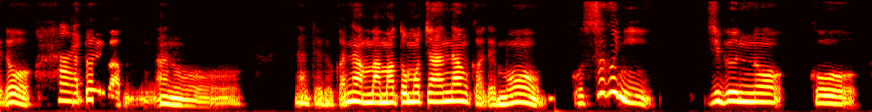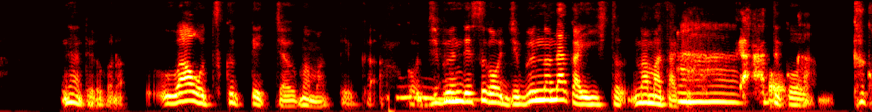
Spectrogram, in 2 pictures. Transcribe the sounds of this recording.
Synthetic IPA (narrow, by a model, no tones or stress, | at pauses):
ed̪o̞t̪at̪o̞e̞baano̞ | nãnt̪eḭno̰kanamamat̪o̞mo̞t͡ɕãnːãŋka̰d̪e̞mo̞ko̞ːsɨɡɯ̟ɲ̟i | d͡ʑibɯ̟̃nːo̞ | ko̞ː | nãnt̪eḭnoka̰na̰ | ɯβaot͡sɨ̥kɯ̟t̪ːe̞it͡ɕaɯ̟mama̰t̪ːe̞̰jɯ̟ka̰koːd͡ʑibɯ̟̃nd̪e̞sɨɡo̞id͡ʑibɯ̟̃nːo̞nakaiːç̬i̥t̪o̰mamat̪akiɡat̪ːeko̞ː | kak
